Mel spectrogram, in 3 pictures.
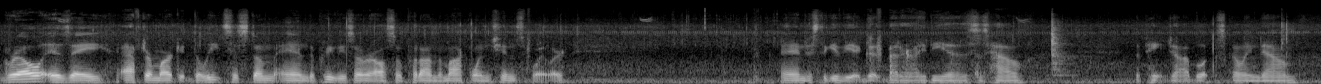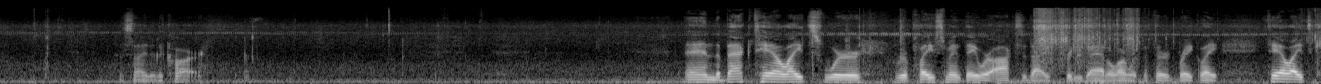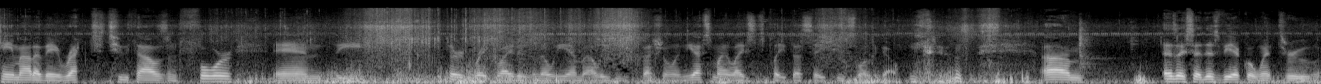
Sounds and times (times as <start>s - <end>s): Speech: 0.0s - 5.7s, 7.8s - 10.3s, 11.4s - 13.0s, 14.4s - 15.4s, 20.0s - 35.7s, 36.8s - 37.4s, 38.0s - 39.6s
Outside, rural or natural: 0.0s - 39.6s.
